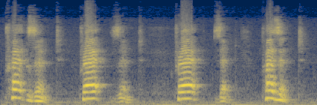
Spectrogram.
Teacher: when it is used as a noun uh the stress will be on the first syllable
